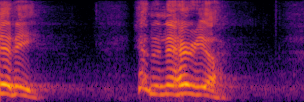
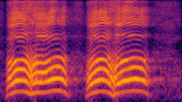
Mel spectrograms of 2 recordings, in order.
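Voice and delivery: slow, higher drawn-out uh-huh; congregation response; 5 semitones higher, 5 dB louder, slower than usual. Retold or imitated. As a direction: answer the preacher from the pews.

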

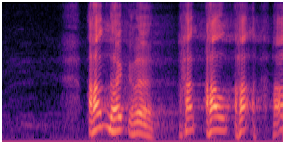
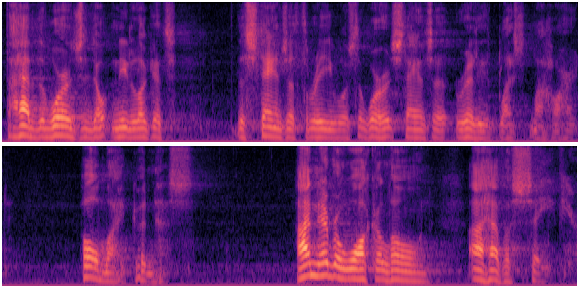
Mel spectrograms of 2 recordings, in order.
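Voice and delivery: much softer, lower, intimate; hushed testimony; 7 semitones lower, 7 dB quieter than usual. Acted. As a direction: lean in and almost whisper it. Preacher drops to hushed testimony.

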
